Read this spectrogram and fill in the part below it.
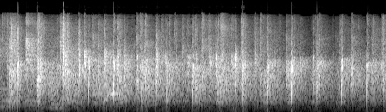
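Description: A church congregation applauding in praise during a worship service, a dense, steady crowd clapping that carries on for several seconds without a break.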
